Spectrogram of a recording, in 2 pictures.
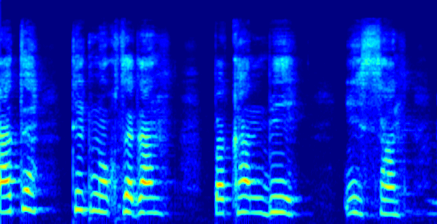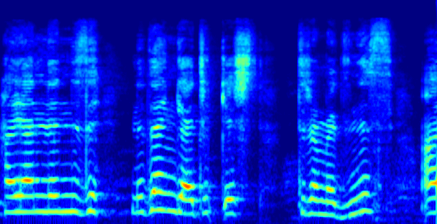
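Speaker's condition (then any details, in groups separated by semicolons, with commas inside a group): Cerebral palsy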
